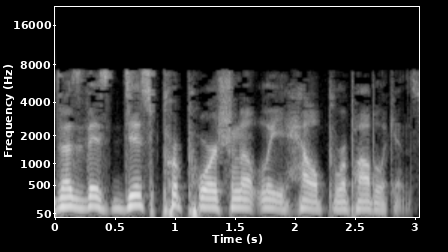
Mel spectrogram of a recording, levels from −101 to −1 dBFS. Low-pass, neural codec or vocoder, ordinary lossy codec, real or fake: 7.2 kHz; none; MP3, 32 kbps; real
